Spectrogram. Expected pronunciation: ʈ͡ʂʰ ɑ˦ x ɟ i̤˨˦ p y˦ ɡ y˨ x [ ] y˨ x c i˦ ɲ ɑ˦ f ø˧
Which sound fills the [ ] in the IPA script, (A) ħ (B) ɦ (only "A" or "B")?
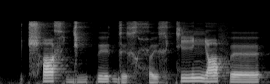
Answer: A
